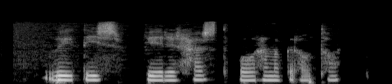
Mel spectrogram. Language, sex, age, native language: Icelandic, female, 11, Icelandic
